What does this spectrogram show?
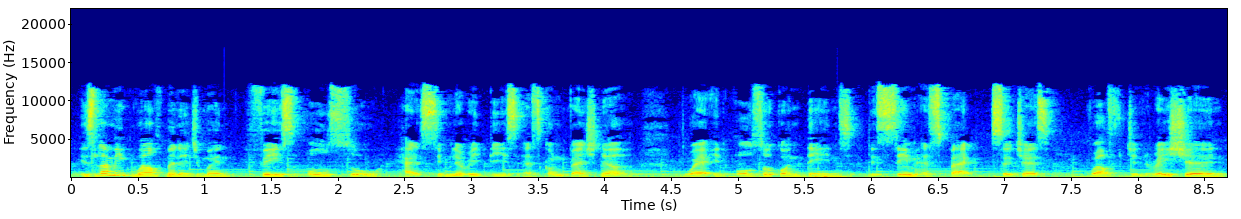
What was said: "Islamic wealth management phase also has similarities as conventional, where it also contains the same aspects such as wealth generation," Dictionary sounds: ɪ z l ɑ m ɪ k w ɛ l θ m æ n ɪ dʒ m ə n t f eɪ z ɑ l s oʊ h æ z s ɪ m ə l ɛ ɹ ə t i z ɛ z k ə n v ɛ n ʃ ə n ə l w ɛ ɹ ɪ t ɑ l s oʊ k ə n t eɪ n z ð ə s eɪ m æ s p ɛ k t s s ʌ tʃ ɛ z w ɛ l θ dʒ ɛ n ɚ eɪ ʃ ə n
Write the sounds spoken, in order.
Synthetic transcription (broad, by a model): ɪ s l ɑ m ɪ k w ɛ l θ m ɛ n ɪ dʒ m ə n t f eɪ s ɑ l s oʊ h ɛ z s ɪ m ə l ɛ ɹ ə t i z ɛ s k ə n v ɛ n ʃ ə n ə l w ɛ ɪ t ɑ l s oʊ k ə n t eɪ n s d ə s eɪ m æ s p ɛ k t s s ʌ tʃ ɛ s w ɛ l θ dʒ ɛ n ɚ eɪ ʃ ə n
